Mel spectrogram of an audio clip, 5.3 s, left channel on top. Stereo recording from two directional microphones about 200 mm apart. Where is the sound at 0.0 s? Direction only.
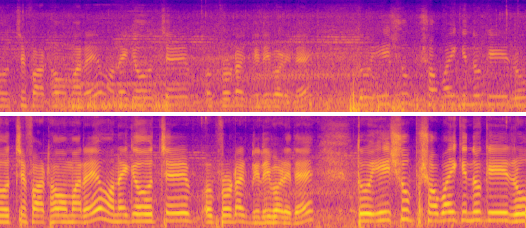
45° right (ahead or behind).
